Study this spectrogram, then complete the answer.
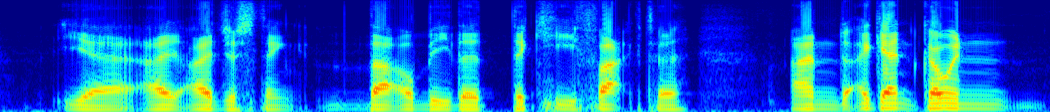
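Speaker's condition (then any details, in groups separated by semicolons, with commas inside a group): No condition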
